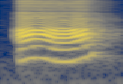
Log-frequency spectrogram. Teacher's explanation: the mouth has opened completely so this is a low or open vowel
